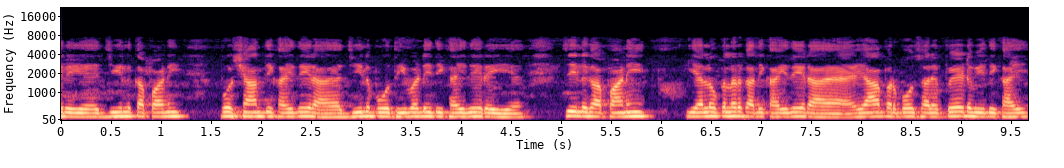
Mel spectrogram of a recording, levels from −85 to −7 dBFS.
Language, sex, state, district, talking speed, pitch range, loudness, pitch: Hindi, male, Haryana, Charkhi Dadri, 210 wpm, 135-145 Hz, -14 LUFS, 140 Hz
